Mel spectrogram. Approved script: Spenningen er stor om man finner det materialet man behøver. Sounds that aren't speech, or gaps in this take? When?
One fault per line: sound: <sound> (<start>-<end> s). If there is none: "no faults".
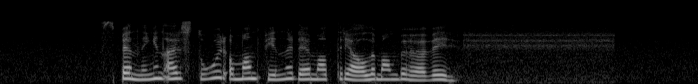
no faults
